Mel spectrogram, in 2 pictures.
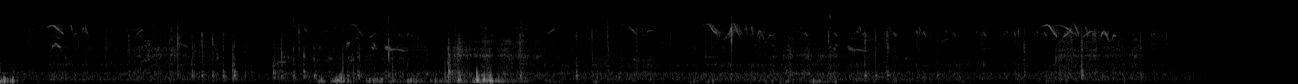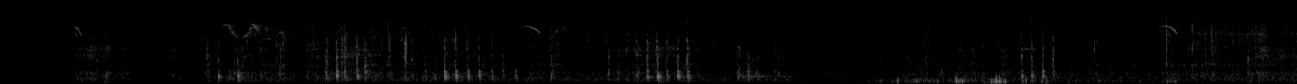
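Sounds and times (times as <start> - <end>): faint birdsong chirps: 0.0 - 25.9
rattling bird chatter: 0.4 - 11.6, 13.7 - 21.0, 22.6 - 25.9
small clicks: 14.6 - 21.5.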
